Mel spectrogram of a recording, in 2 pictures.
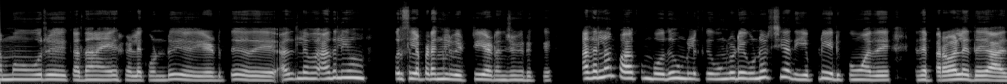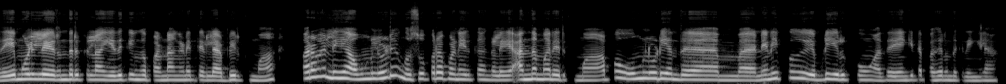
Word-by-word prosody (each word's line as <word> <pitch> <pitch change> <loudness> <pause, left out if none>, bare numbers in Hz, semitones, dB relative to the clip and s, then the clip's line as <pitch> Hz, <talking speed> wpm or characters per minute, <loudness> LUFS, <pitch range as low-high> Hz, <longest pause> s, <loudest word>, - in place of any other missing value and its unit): நம்ம 225 +1 0 0.2
ஊரு 225 0 +1 0.2
கதாநாயகர்களை 205 -1 -1
கொண்டு 200 +3 -3 0.4
எடுத்து 190 +4 -6
அது 200 0 0 0.3
அதில 275 +3 -1
வ - - -1
அதிலயும் 310 0 +3 0.3
ஒரு 255 - +1
சில 260 - +5
படங்கள் 250 -1 +2
வெற்றி 215 +4 -4
அடைஞ்சும் 205 0 -3
இருக்கு. 190 0 -9 0.4
அதெல்லாம் 320 +7 +3
பார்க்கும்போது, 275 -3 +2
உங்களுக்கு 255 -2 -1
உங்களுடைய 275 +2 +2
உணர்ச்சி 300 +3 0
அது 245 - -3
எப்படி 265 +7 -5
இருக்கும்? 220 0 -4
அது, 205 0 +1 0.4
"இது 215 - +3
பரவாயில்ல 220 +4 +5
இது. 205 0 +1 0.2
அதே 185 +2 +1
மொழியில 240 0 +5
இருந்துருக்கலாம், 215 -1 0
எதுக்கு 215 +3 -1
இவுங்க 220 -1 -1
பண்ணாங்கன்னே 205 +1 -3
தெரியல." 195 -1 +1
அப்படி 205 +4 -1
இருக்குமா? 190 -1 -8 0.4
"பரவால்லையே! 300 -2 +3
அவுங்களோட 265 +6 +1
இவுங்க 280 - -1
சூப்பரா 270 +2 -1
பண்ணியிருக்காங்களே!" 220 -3 -3
அந்தமாரி 235 -1 +2
இருக்குமா? 195 -2 -9
அப்போ 300 +8 -4
உங்களுடைய 275 -1 +2
அந்த 225 -1 0 0.4
ம் 195 0 -5
அ - - +2 0.2
நினைப்பு 270 +5 -2 0.2
எப்படி 230 +4 -2
இருக்கும்? 210 -2 -6
அதை 190 +1 -6
என்கிட்ட 205 +3 -9
பகிர்ந்துக்கிறீங்களா? 185 -2 -7
225 Hz, 160 wpm, -21 LUFS, 205-260 Hz, 0.4 s, சில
